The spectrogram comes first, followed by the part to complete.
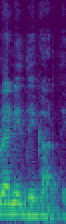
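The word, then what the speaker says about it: René Descartes: क्या किया जाएगा हम रनी दे काते कहते रनी देकते साहब थे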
